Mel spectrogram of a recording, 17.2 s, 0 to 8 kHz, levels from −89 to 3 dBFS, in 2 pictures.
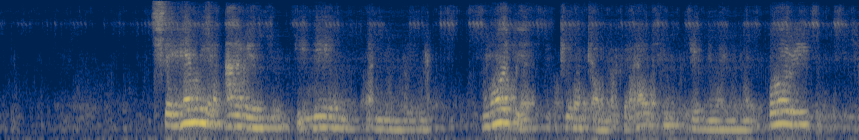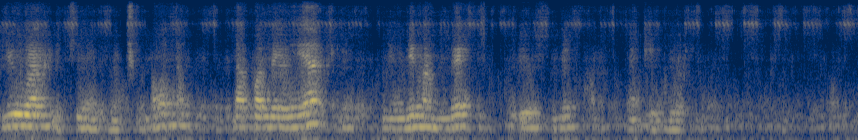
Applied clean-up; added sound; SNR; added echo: neural separator model SepFormer DNS4.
